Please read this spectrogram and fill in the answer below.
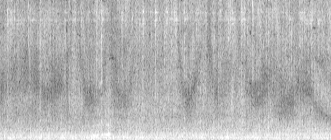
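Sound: lawn mower engine running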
